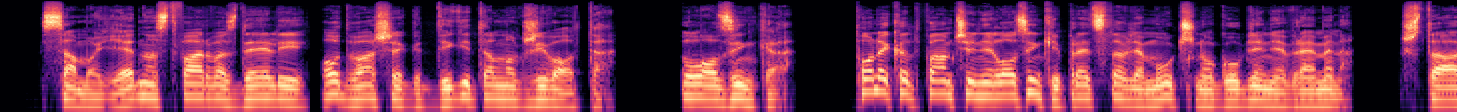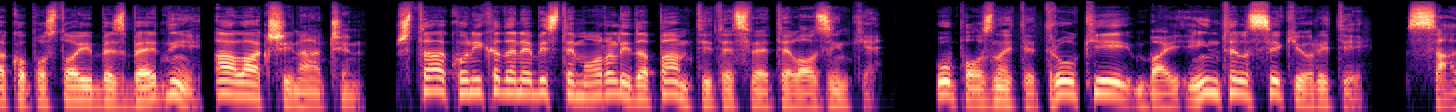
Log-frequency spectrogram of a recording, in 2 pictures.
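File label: Serbian, male, elearning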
